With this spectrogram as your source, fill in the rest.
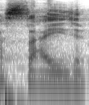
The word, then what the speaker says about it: size: SIZE, एस से हो गया दोस्तों स, इस आई का उच्चारण आई हो गया और जेड ई से क्या बनेगा ज, यह लिखा गया आपका साइज, ठीक है ना, इसे पढ़ा जाएगा साइज।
